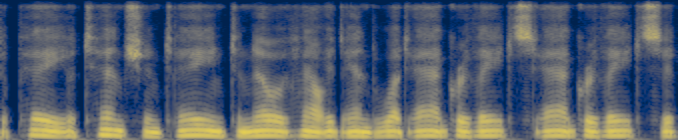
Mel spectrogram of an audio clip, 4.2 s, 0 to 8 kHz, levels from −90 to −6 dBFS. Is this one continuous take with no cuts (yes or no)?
no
